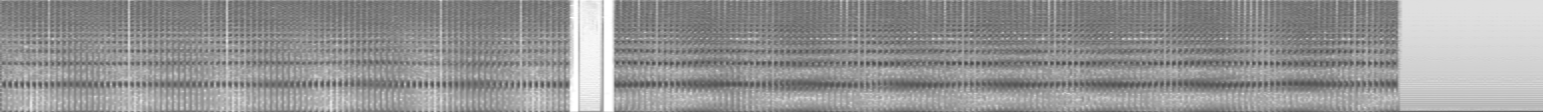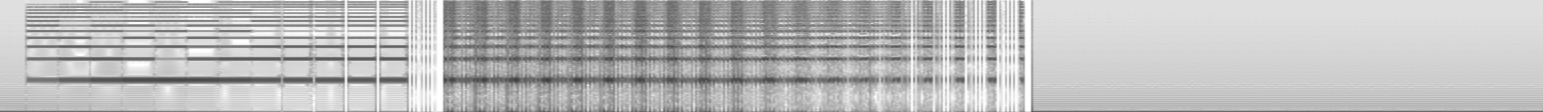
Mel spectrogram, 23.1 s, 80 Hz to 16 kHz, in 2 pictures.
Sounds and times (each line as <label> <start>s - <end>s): noise 0.0s - 10.8s
noise 11.7s - 19.5s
